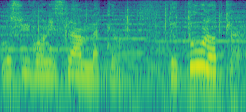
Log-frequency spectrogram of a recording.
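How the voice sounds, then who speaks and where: An earnest believer speaking for his town in an animated historical drama. He is fervent and sincere, and loud music swells behind him. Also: high-pitched, normal speed. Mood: eager, joyful. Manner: fervent, pleading.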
